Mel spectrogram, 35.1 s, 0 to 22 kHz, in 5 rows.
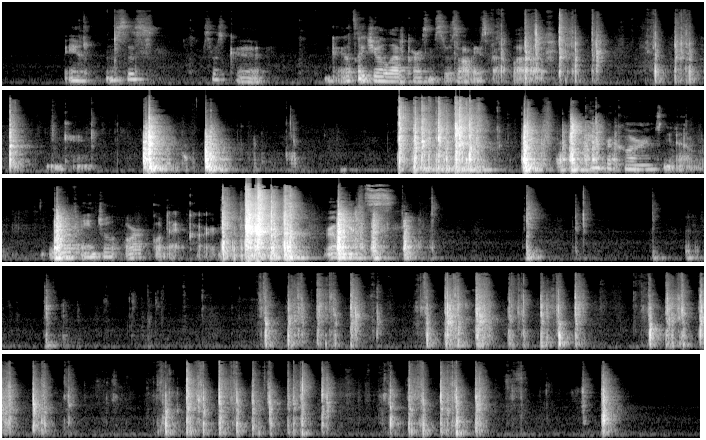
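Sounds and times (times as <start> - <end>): cards being shuffled: 4.5 - 8.7, 21.4 - 34.3.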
